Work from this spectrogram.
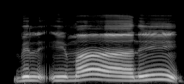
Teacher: মিম জাবারের পাশে খালি আলিফ এক আলিফ টেনে পড়বেন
